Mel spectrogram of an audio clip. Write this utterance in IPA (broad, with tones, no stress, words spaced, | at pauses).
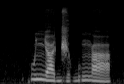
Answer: kʷi˦ɲaː˨ d͡ʒe˨ɡʷə˦ŋaː˨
